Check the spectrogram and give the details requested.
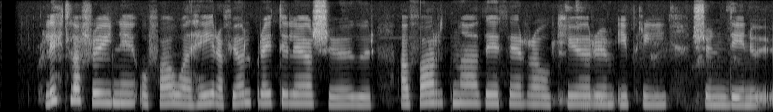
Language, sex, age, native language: Icelandic, female, 18-19, Icelandic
